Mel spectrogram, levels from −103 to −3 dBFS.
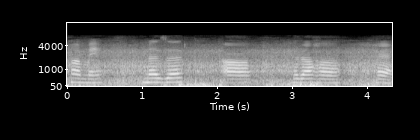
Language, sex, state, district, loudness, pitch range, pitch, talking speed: Hindi, female, Chandigarh, Chandigarh, -17 LUFS, 205-235 Hz, 215 Hz, 70 wpm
